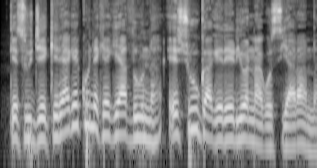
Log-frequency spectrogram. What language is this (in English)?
Kikuyu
